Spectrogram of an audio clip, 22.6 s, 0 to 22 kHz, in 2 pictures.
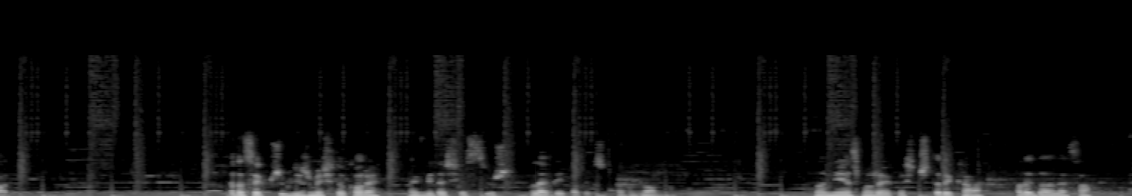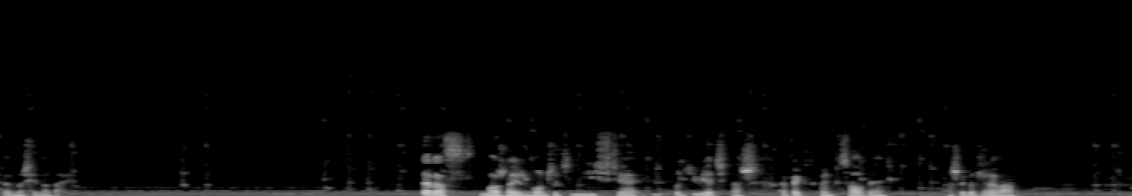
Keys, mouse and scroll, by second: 0.1 a, 1.0 click, 3.0 a, 4.1-5.8 middle drag, 11.4-15.7 middle drag, 16.5-18.3 drag, 18.3-19.7 middle drag, 19.9 a, 20.8 a.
